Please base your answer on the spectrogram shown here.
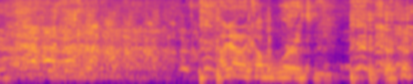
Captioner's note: audience laughing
